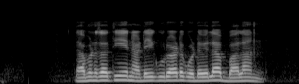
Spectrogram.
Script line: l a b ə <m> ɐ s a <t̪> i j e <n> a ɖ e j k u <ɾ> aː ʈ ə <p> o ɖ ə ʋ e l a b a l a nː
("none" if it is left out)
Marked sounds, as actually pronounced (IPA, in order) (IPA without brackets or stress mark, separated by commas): n, t̪, n, ɾ, k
